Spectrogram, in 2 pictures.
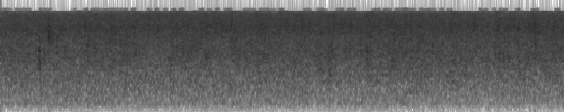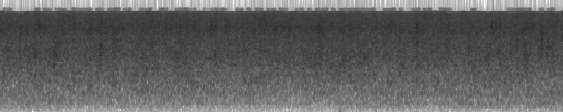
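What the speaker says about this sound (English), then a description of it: "A little bit of rain." Rain falling steadily during a nighttime thunderstorm with tornado warnings, a dense, even, broadband hiss of drops that stays constant and fairly loud throughout, with no voices.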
